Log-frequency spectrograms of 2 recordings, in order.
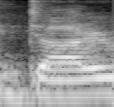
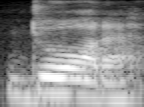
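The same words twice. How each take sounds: First: Said in the usual way. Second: "daughter" loudly in New York accent; New York warm-up word. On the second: Shown as a demonstration. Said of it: "when I say daughter with the New York accent".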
